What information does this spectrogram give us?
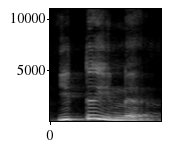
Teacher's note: நாவின் நுனி அன்னத்தின் நுனியை தொடும்.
